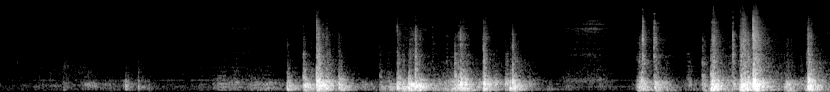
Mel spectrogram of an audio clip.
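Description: A series of thunks and knocks as the MGA's boot lid is set onto the rear body and pressed down, in two clusters: the first starts about three and a half seconds in, the second near the end.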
